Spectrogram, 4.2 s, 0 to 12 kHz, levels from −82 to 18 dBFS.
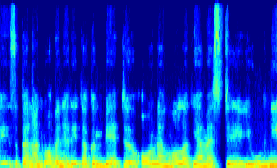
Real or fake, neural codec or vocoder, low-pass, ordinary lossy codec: fake; codec, 24 kHz, 0.9 kbps, WavTokenizer, medium speech release version 1; 10.8 kHz; Opus, 16 kbps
